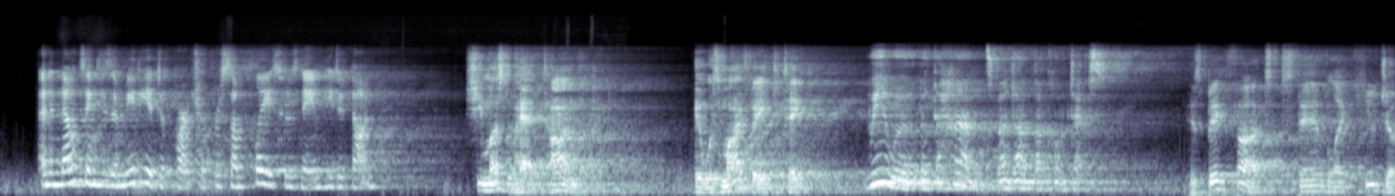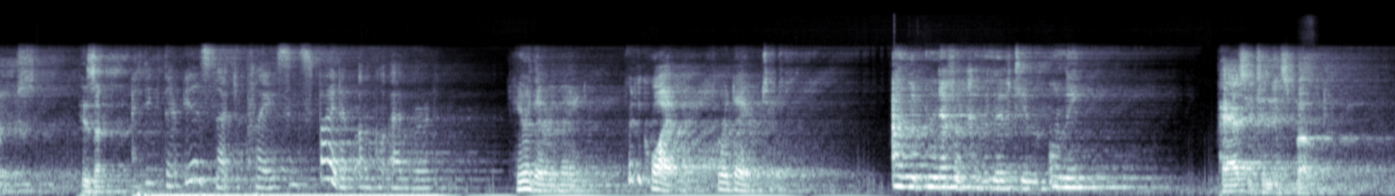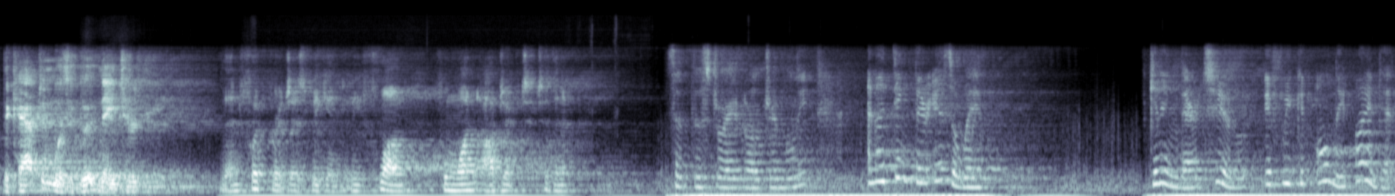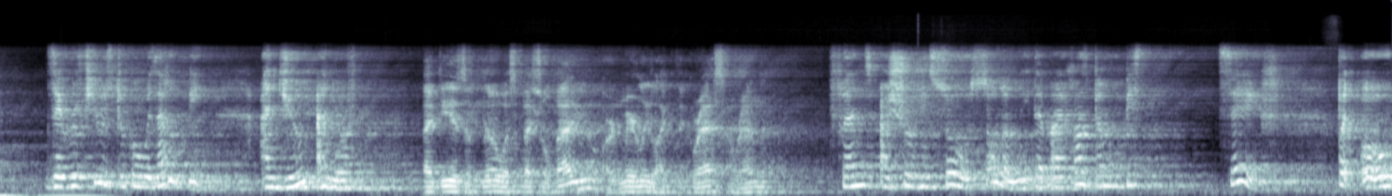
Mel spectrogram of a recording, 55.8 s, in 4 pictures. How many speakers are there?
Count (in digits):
6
